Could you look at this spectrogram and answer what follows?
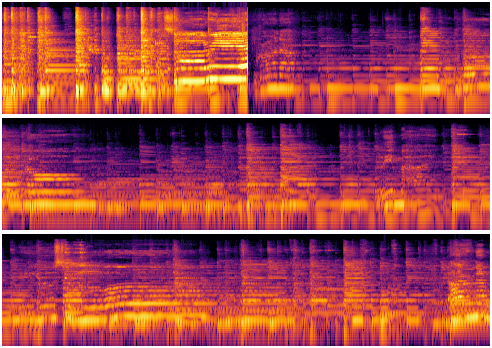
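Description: Acoustic guitar strummed hard for about five seconds, then dropping suddenly to a softer, quieter instrumental passage.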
